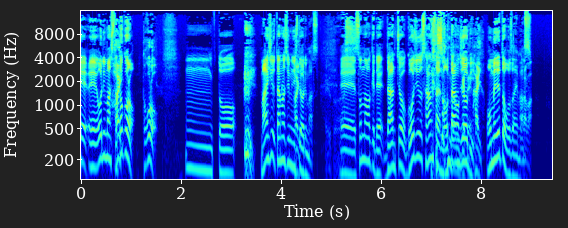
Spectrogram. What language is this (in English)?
Japanese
